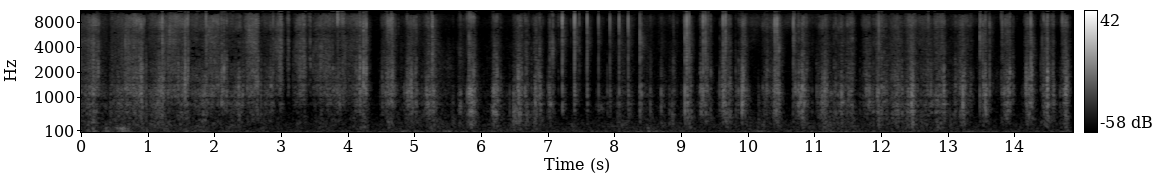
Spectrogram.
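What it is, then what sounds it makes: Denim jeans scratched with nails. Long nails scratch worn blue cotton denim jeans on the back pocket, waistband and side. It makes a steady rustle of rapid, bright, dry scraping strokes that come in quick bursts and grow sharper and more separated in the second half. A faint, high, steady tone sits underneath.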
